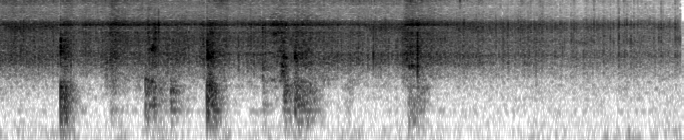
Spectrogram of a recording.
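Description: Homemade fried rice is stirred in a pan over a steady frying sizzle, with several louder scraping strokes of the spoon against the pan near the start, close by and with no talk.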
